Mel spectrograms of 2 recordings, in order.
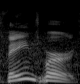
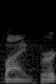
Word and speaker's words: Vainbergs: Here's Vainbergs, and thanks for that pronunciation check there, Gabby, the always intrepid reporter Gabby Shirley, making sure we got that correct. Vainberg, not Weinsberg, as the play-by-play guy was saying.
